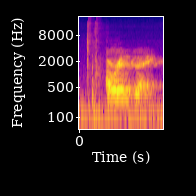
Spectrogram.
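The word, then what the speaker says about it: Arinze: so uh how do you say your name aren a r i n z e all right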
